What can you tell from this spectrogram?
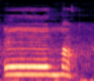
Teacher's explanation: E seperti e pada kata enak. Lidah di posisi tengah depan bibir tidak membulat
